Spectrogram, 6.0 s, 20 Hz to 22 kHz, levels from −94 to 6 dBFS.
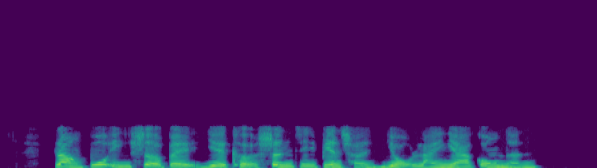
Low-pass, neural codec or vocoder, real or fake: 5.4 kHz; none; real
